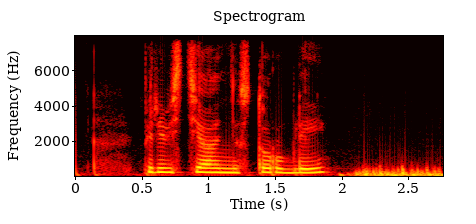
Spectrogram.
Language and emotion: Russian, neutral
